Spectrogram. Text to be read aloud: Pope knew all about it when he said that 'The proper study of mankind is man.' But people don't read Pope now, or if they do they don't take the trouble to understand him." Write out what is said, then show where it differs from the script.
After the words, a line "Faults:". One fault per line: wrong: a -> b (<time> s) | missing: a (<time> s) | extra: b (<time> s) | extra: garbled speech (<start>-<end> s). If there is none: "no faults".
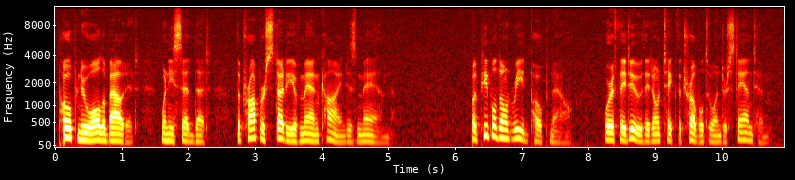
Pope knew all about it when he said that 'The proper study of mankind is man.' But people don't read Pope now, or if they do they don't take the trouble to understand him."
Faults:
no faults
